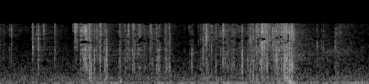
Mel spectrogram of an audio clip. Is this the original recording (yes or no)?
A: yes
